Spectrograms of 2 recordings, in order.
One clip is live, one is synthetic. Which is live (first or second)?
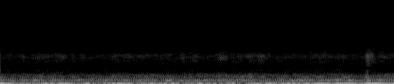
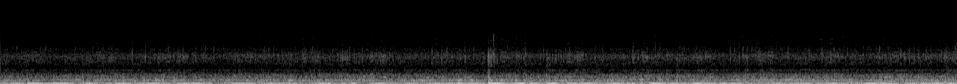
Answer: second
